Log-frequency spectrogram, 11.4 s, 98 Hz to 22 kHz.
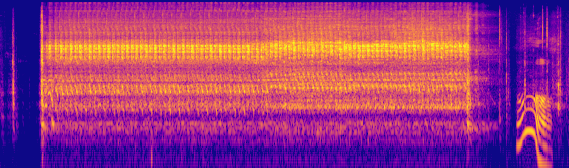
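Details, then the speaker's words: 1980s Vauxhall hot hatch barn find, small engine, cranking steadily for about eight seconds at three to four pulses a second without firing once; crank no start, either too little fuel or flooded, suspected, not confirmed. "So, we've either not given it enough fuel or we've given it too much. >> It's not fired at all, has it?"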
